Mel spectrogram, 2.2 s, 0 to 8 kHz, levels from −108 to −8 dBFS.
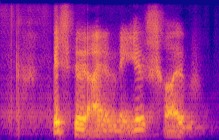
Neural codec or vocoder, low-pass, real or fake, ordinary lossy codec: codec, 16 kHz, 1 kbps, FreqCodec, smaller model; 7.2 kHz; fake; none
